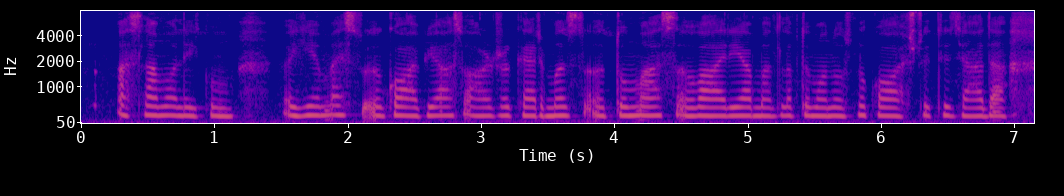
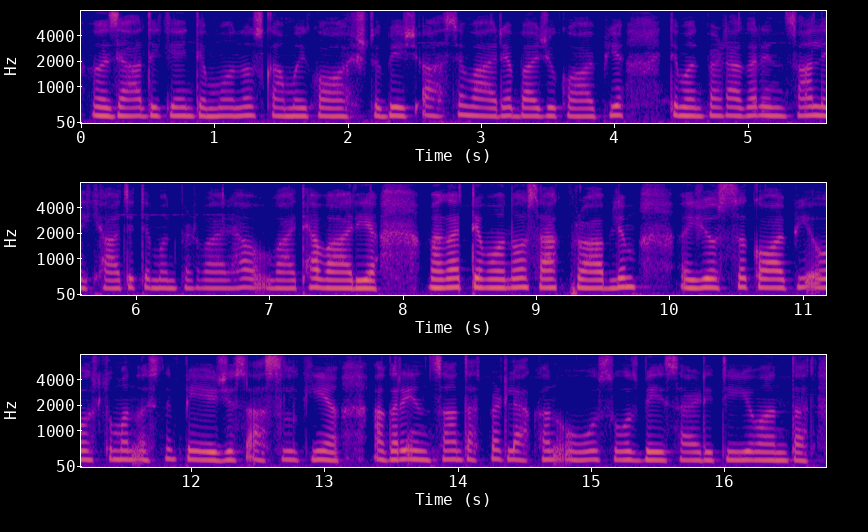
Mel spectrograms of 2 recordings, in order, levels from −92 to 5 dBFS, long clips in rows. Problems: background sounds at intervals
